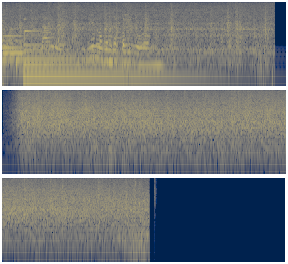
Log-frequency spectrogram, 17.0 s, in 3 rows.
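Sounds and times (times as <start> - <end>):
steady rain falling: 5.8 - 14.3.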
